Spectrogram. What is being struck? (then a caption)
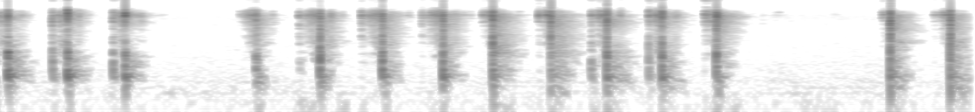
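Kinetic sand shapes cut with a steel knife. A steel kitchen knife blade repeatedly slices through three small solid heart-shaped molds of pink kinetic sand on a white surface. Fourteen crisp, gritty chopping and scraping cuts land in quick succession, each a short bright crunch that dies away almost at once. A brief pause comes before the last two cuts.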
